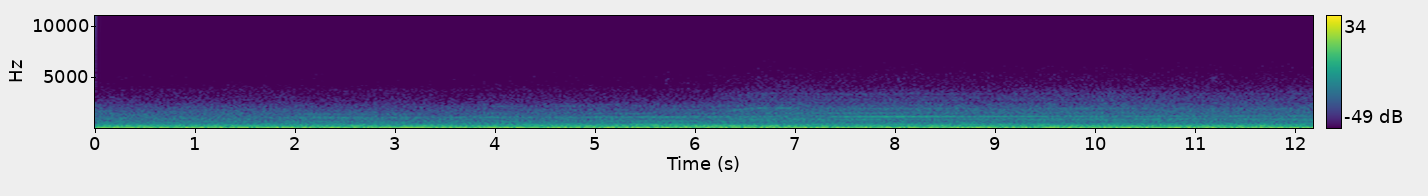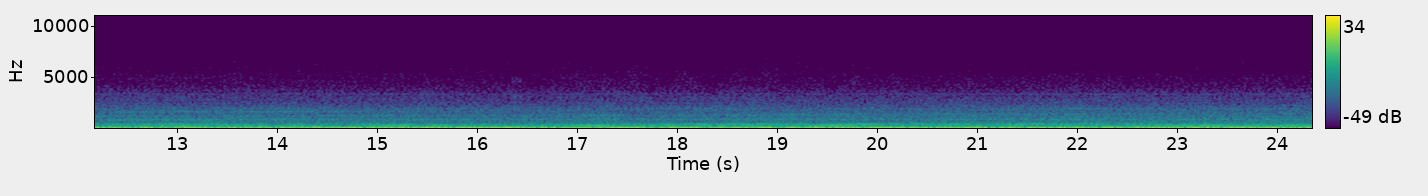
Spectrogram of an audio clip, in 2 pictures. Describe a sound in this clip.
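A train's motor hums with a slowly shifting whine.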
